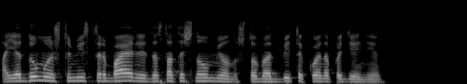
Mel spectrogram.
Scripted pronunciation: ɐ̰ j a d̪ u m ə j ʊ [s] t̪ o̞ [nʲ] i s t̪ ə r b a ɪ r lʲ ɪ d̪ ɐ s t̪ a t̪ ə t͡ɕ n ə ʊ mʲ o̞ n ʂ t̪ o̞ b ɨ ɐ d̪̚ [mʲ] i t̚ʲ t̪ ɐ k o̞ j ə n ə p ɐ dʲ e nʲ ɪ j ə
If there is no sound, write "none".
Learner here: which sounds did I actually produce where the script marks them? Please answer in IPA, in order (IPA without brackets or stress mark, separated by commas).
ʂ, mʲ, bʲ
